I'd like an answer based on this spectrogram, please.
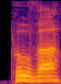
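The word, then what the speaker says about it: Hyvä: Huva, which I've mentioned before, which is an amazing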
